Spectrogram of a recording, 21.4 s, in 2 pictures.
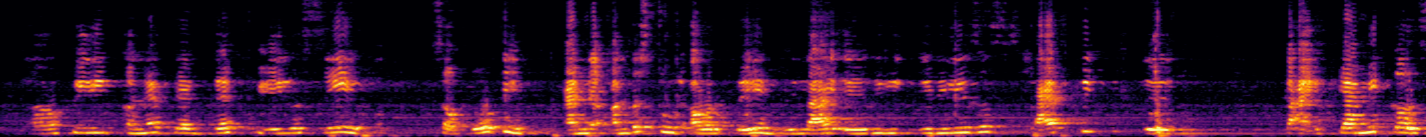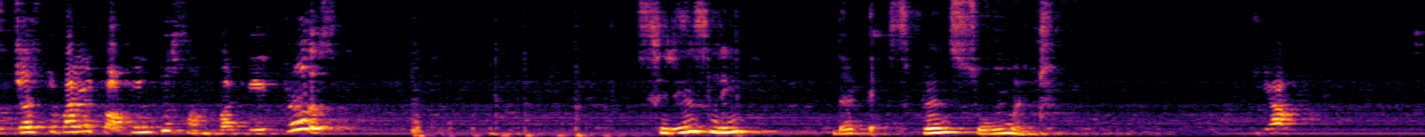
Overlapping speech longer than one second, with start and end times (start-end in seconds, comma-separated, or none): none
